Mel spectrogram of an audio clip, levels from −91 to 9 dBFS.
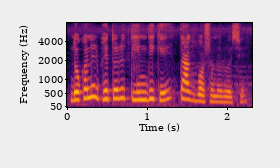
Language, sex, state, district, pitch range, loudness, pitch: Bengali, female, West Bengal, Alipurduar, 225-310 Hz, -16 LUFS, 275 Hz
